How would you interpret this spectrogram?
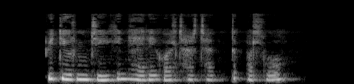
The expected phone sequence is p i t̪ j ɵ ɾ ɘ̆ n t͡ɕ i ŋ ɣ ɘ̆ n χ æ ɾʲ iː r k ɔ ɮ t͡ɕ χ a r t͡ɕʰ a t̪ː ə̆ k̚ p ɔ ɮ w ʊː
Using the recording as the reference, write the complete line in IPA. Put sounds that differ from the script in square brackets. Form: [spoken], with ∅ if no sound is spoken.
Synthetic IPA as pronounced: p i t̪ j ɵ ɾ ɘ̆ n t͡ɕ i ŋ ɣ ɘ̆ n χ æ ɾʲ iː [∅] k ɔ ɮ t͡ɕ χ a r t͡ɕʰ a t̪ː ə̆ k̚ p ɔ ɮ w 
